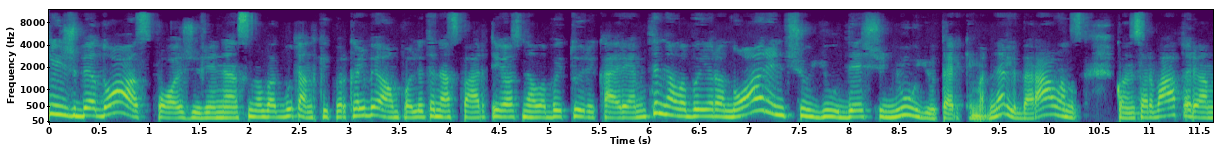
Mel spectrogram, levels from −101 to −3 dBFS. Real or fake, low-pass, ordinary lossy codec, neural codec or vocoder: real; 10.8 kHz; AAC, 32 kbps; none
